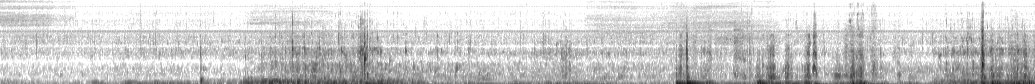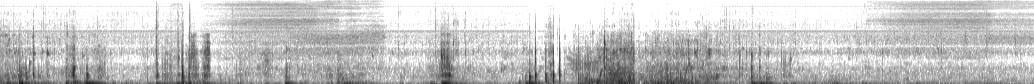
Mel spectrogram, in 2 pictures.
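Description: Water sloshes and rumbles in low bursts, heard underwater.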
